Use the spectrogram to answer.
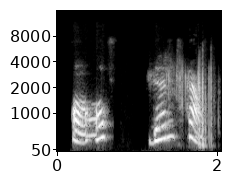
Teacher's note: Yang pertama, ada pada pangkal lidah dihimpit ke langit-langit atas. Huruf yang keluar dari pangkal lidah yang dihimpit ke langit-langit atas ada 2, yakni qaf dan kaf.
